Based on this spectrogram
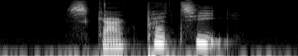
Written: skakparti

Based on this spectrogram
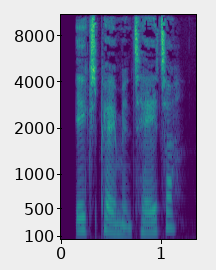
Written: eksperimentator

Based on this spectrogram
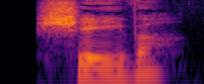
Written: Shavere

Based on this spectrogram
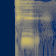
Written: py

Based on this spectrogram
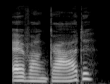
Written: avantgarde

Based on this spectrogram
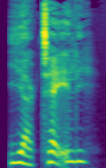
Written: iagttagelig

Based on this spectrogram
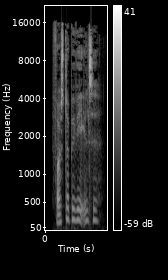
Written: fosterbevægelse

